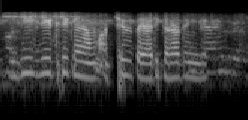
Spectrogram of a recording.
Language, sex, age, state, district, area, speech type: Urdu, female, 18-30, Uttar Pradesh, Mau, urban, conversation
